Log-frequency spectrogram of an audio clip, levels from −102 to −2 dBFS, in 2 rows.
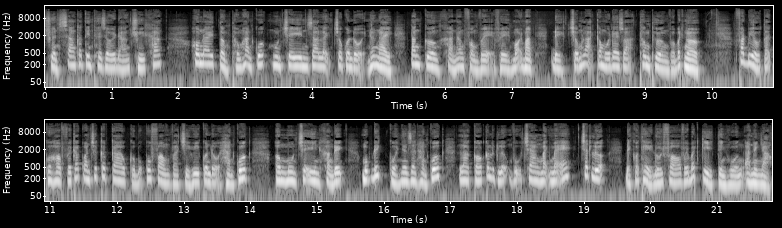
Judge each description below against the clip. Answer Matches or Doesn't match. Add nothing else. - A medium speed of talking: Doesn't match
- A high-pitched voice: Doesn't match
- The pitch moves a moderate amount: Matches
